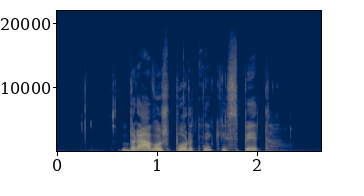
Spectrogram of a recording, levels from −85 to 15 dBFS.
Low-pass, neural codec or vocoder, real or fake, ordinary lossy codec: 19.8 kHz; none; real; none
